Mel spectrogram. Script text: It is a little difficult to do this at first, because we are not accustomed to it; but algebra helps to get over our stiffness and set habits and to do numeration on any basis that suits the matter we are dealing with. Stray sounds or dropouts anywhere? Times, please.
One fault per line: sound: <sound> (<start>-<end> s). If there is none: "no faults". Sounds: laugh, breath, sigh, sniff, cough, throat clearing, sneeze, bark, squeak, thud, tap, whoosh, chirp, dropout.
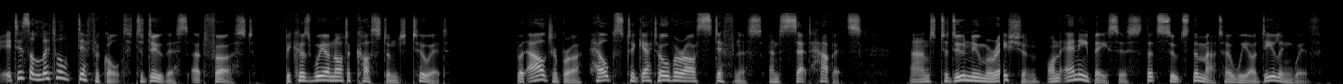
sound: dropout (10.0-10.0 s)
